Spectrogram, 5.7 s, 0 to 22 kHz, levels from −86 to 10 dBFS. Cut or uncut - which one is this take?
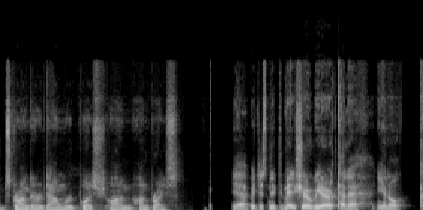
uncut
